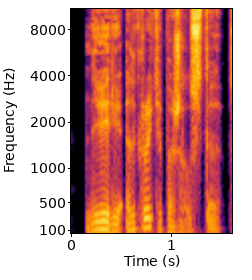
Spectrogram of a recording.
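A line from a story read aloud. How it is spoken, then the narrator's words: Calm demand. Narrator (Russian): спокойно потребовал я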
